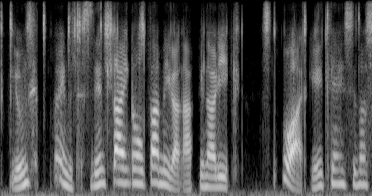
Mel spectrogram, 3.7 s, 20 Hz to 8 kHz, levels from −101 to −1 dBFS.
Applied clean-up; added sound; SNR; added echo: neural diffusion model UNIVERSE++.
